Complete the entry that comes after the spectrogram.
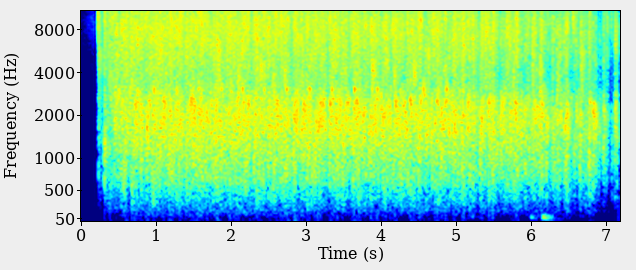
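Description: An audience breaks into sustained applause, a dense, steady wash of many hands clapping at even loudness for about seven seconds before tapering slightly at the end.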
